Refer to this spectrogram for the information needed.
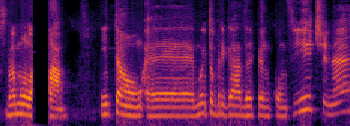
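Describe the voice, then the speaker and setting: In a dry, close recording with no echo, a woman speaks very slowly in a fairly low voice with ordinary pitch variation. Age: 60s. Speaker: dentist. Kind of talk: live interview.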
